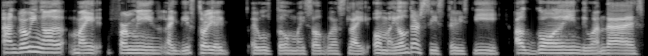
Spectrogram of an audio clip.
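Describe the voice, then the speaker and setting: A woman's voice: low voice, steady tone, normal speed, few pauses, a bit bright, no echo. Venezuelan woman guest, earnest and reflective. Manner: earnest, reflective, with frequent restarts. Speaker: mindset coach guest. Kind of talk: interview conversation.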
